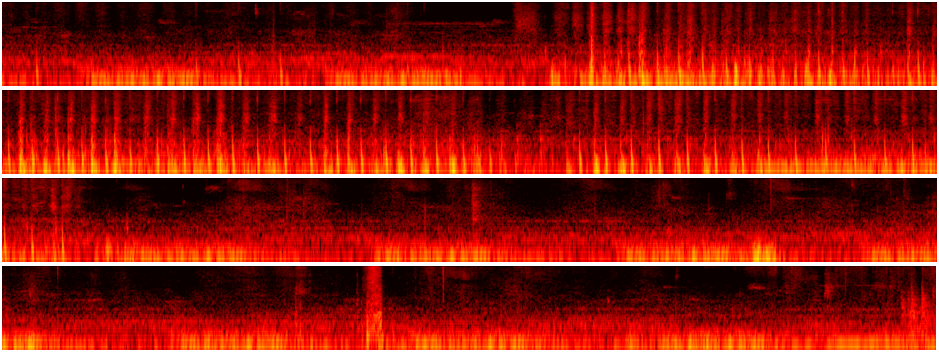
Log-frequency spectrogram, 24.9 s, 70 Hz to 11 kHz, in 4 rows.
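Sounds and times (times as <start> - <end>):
hands tapping scalp and hair: 3.6 - 13.3.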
